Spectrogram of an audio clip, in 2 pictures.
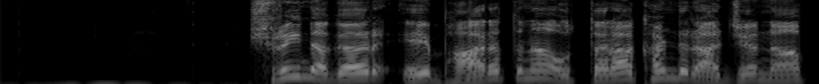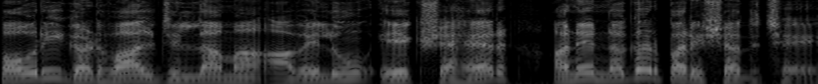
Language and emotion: Gujarati, neutral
